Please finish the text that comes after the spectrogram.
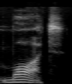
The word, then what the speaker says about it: Martin: So, not Mart, but Mort, because Yes. that's how they say it from New York.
